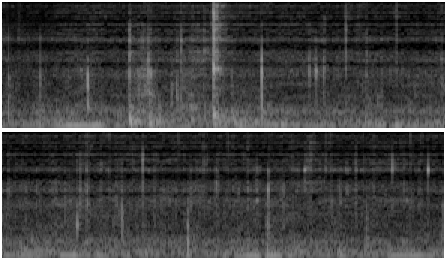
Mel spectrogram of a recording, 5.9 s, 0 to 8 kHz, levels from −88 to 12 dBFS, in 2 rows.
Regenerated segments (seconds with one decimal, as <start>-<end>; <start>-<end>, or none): 0.0-5.9

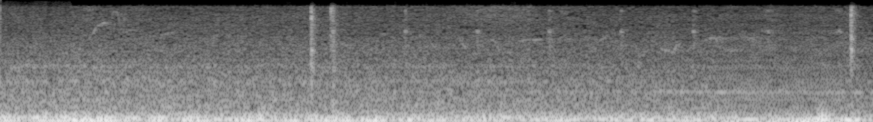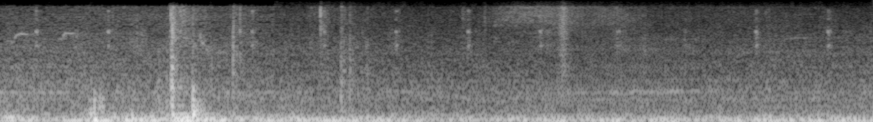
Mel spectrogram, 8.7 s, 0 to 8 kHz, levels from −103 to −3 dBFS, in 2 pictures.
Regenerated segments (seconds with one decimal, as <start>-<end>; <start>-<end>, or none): 3.6-4.2; 7.1-7.8

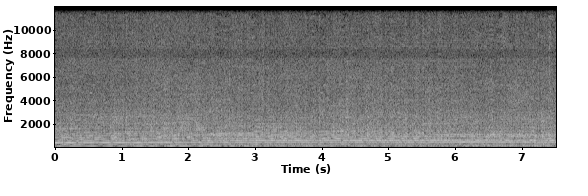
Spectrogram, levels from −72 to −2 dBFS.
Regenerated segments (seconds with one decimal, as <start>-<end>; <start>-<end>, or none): 0.0-4.6; 6.3-7.5

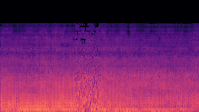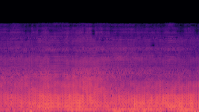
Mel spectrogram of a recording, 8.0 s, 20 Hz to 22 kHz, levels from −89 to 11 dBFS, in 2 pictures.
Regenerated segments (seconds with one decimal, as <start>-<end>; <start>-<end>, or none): 0.0-1.5; 2.0-8.0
